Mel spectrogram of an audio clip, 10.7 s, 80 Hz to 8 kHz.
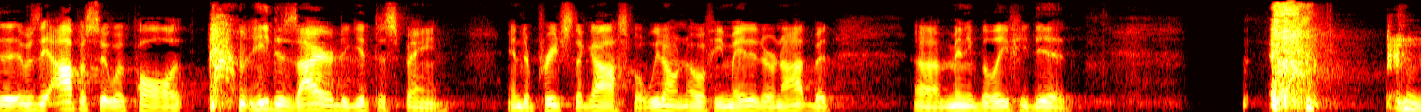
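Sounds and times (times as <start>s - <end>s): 
speech: 0.0s - 8.1s, 9.6s - 10.6s
person coughing harshly: 1.6s - 2.0s, 9.4s - 10.6s
throat clearing: 9.4s - 10.6s.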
